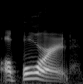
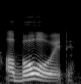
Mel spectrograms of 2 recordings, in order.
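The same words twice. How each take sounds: First: The R in board is pronounced. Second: The R in board is dropped. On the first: This is the American way of saying it. "a board 대신에" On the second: This is the British way of saying it. "영국 사람이 R 발음을 죽여서"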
